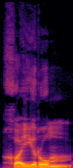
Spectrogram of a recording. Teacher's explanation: melebur masuk ke huruf mim bunyi tanwinnya kemudian kita dengungkan jadi suaranya itu kita tahan kita panjangkan sejenakirum di sini ada huruf nun sukun bertemu dengan huruf Shad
